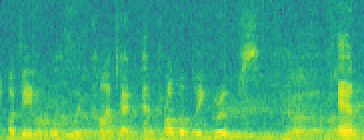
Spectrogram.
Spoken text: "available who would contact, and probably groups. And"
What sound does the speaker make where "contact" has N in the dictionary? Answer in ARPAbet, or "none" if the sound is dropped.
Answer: N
